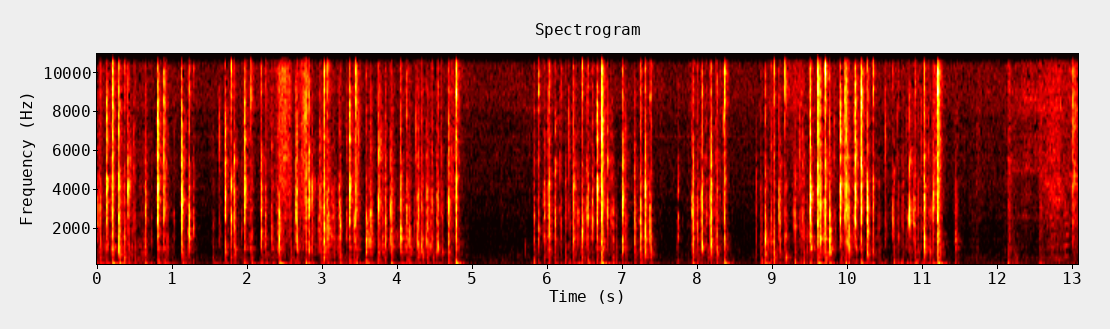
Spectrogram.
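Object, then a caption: Plastic computer keyboard. Fingertips type on the hollow plastic keys of a black plastic full-size computer keyboard resting on a wooden desk. The rapid, clicky taps come in bursts with short pauses between them, over a steady low hum.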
